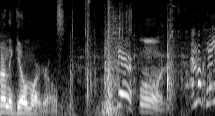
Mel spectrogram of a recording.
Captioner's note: smacking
